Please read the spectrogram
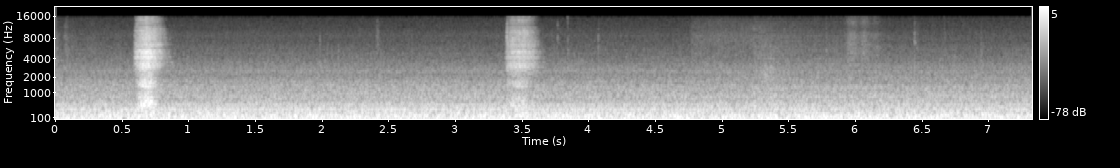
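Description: A woman sniffs twice, sharply and briefly, about three seconds apart, over the steady low hum of a car's cabin.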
